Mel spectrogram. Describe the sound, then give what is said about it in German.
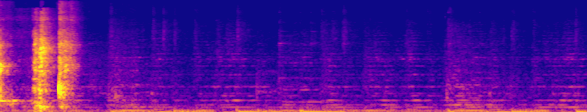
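Dice are rolled for an attack roll in a tabletop role-playing game. A sharp, loud clatter comes first, followed by several seconds of softer, scattered rattling and tapping. “Können wir doch mal gucken, ob wir jetzt besser würfeln als eben. Weiß man ja noch nicht, ne? Fertigkeiten. Angriffswurf.”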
